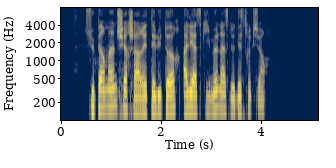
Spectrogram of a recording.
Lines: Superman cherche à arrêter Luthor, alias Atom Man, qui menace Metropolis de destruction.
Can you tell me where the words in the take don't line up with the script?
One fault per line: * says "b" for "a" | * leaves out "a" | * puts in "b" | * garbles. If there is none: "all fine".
* leaves out "Atom Man"
* leaves out "Metropolis"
